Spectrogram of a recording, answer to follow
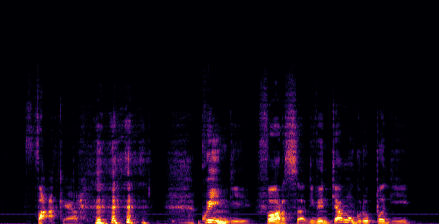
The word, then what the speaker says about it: FKR: nasce in questo momento l'acronimo fkr e si pronuncia esattamente come pensate Faaker quindi forza diventiamo gruppo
